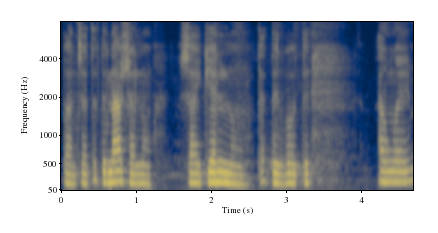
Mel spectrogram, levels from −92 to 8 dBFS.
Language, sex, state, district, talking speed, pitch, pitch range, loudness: Wancho, female, Arunachal Pradesh, Longding, 100 wpm, 165 Hz, 155-180 Hz, -17 LUFS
